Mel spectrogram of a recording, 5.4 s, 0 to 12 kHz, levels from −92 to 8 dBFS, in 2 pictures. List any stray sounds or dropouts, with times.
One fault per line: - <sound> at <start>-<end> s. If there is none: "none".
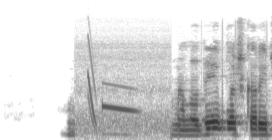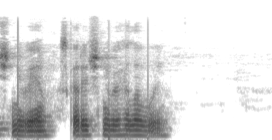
- chirp at 0.9-1.5 s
